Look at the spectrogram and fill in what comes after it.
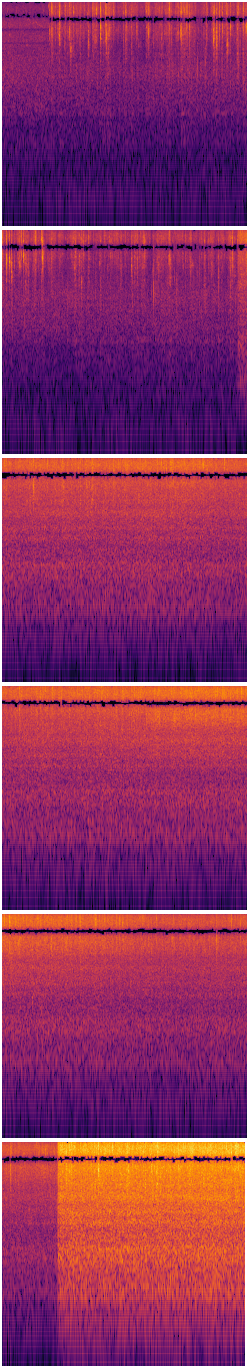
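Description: Steady rain falling. It is faint with scattered drips at first, steps up in level about ten seconds in, and near the end becomes heavy rain splashing on pavement and puddles, clearly louder.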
